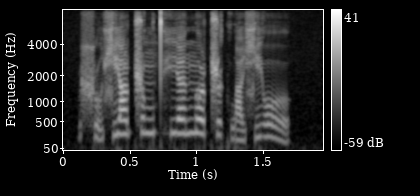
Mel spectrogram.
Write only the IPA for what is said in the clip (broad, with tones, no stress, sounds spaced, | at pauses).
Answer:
ʂ ṵ˨˩ ɕ j ä˥ ʈ͡ʂ ʊ˥ ŋ t̪ʰ j ɛ˥ n̪ ɤ˥ ʈ͡ʂ ɻ̩˨ k w a˩ ɪ̯ ɕ j o˥˩ ʊ̯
